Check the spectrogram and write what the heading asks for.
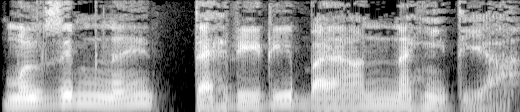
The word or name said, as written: मुल्ज़िम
